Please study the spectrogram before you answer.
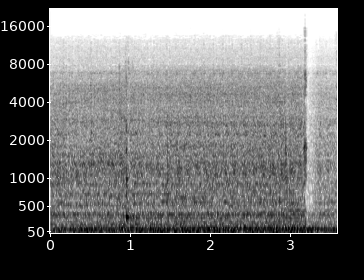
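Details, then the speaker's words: Uneven, lumpy idle with a stumble; misfire from a blown head gasket, with coolant mixed into the oil (chocolate-milk oil). "And that's definitely got a blown head gasket. That's why it's got a miss."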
